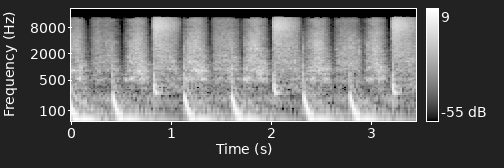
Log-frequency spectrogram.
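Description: A hand saw cutting through wood with about eight quick, steady back-and-forth strokes, each a loud rasping push. The sawing is alone, with no voices.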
